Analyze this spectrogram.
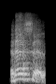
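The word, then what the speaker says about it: wrestle: तो रैपर नहीं बोलते हैं, रैपर। रेसल, रेसल होता है कुश्ती लड़ना। तो यहां पे डब्ल्यू साइलेंट रहता है, रेसल बोला जाता है, आर से बोला जाएगा।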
